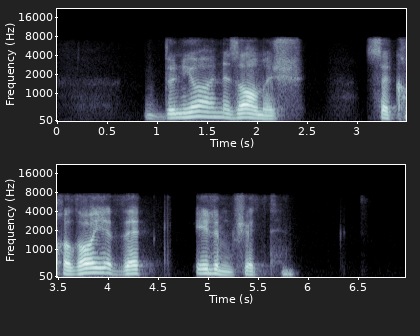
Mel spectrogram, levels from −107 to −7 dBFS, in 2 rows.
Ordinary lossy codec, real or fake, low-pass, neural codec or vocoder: Opus, 16 kbps; fake; 7.2 kHz; codec, 16 kHz, 0.8 kbps, ZipCodec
